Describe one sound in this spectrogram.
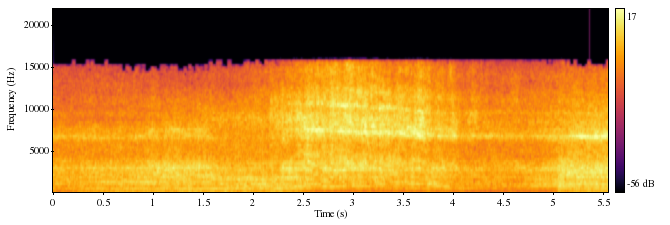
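Go-kart engines whine loudly as karts race past and fade.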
